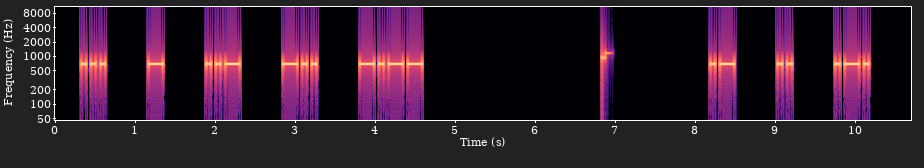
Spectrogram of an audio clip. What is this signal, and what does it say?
Morse code, heard as a keyed tone, about 20 wpm, spaced as for 11 wpm, 700 Hz. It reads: STUDY AIR
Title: 3x Character Spacing - Top 300 Words - 20wpm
